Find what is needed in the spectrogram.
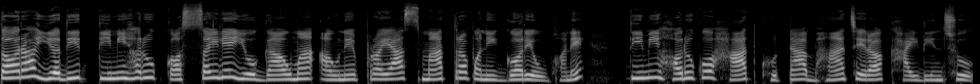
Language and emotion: Nepali, neutral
